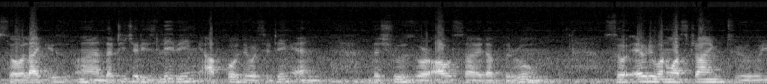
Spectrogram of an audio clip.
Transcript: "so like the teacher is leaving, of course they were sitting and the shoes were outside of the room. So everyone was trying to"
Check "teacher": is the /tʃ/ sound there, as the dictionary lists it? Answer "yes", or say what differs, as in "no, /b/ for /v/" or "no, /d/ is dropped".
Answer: yes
